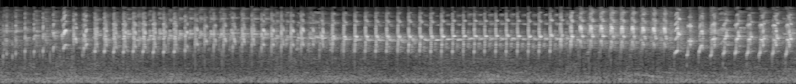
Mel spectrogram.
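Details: Lovebird, a fighter bird, in a long continuous emotional trilling song: a fast unbroken chatter of very high, dense repeated notes running throughout without pause.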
